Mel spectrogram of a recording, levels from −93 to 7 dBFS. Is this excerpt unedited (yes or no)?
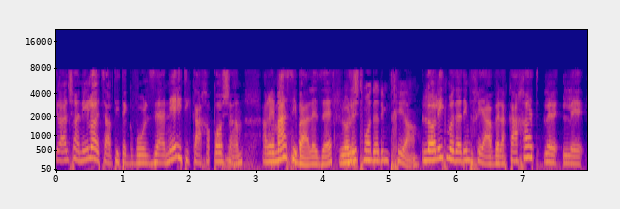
yes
